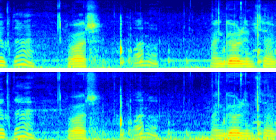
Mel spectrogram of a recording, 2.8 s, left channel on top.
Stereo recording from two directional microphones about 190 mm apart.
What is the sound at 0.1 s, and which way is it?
Speech, 45° right (ahead or behind).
